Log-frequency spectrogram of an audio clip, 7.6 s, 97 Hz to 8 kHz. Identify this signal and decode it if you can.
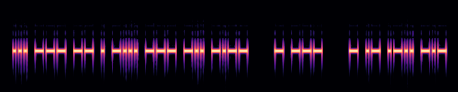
Morse code, heard as a keyed tone, about 27 wpm, 700 Hz. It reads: SOMEBODY TO TALK
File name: 08-Chapter-08 26 WPM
